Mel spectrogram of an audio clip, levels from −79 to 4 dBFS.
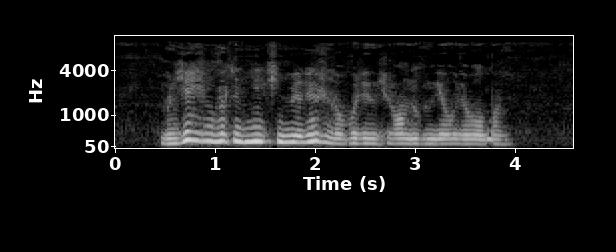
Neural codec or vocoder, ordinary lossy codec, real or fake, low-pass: autoencoder, 22.05 kHz, a latent of 192 numbers a frame, VITS, trained on one speaker; AAC, 32 kbps; fake; 9.9 kHz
